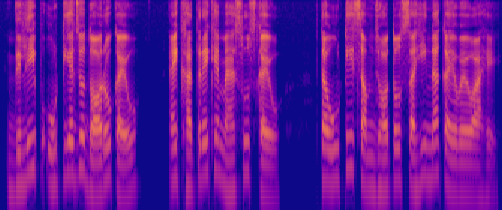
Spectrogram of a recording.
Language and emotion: Sindhi, neutral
